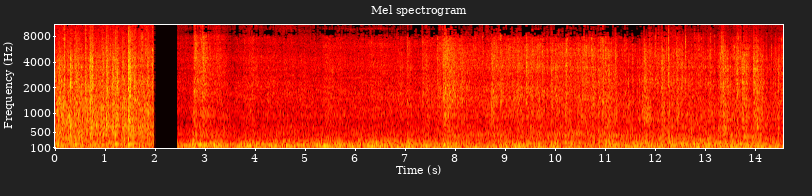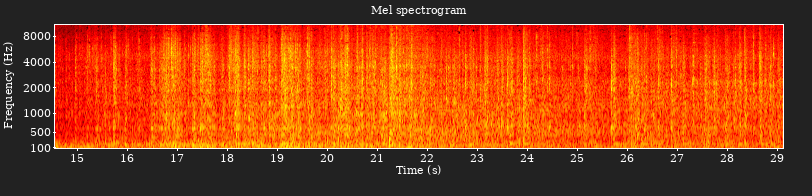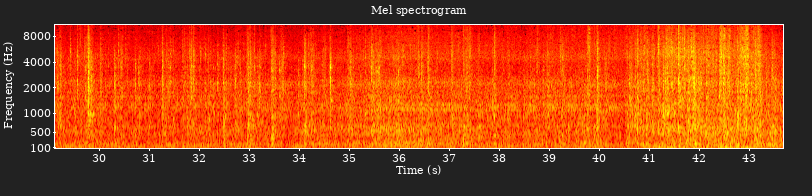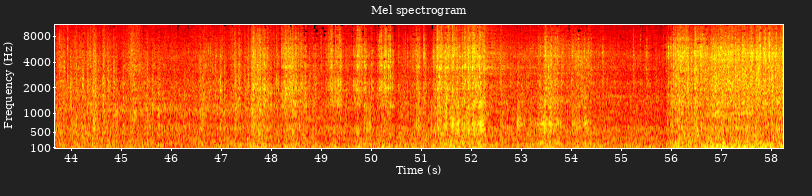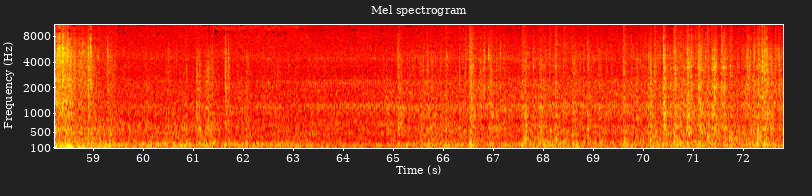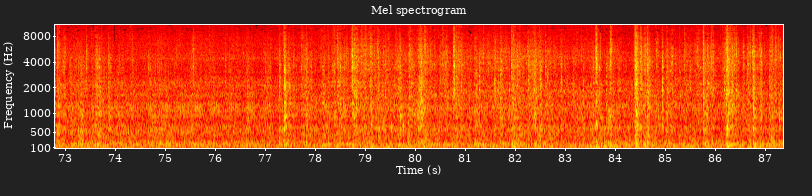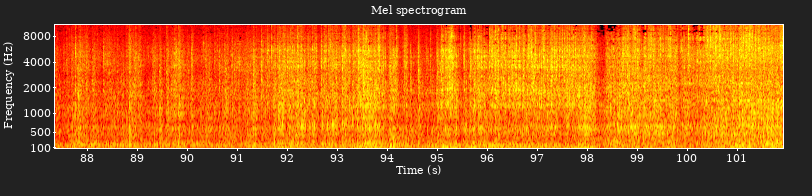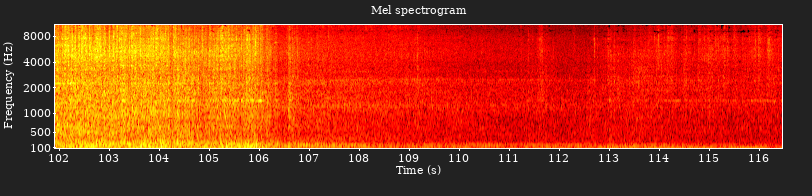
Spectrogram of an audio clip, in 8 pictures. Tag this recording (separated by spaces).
plow street snow scrape passby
